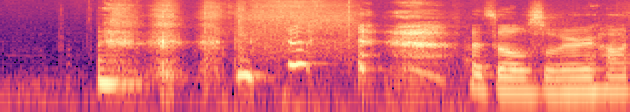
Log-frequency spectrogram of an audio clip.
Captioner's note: laughs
